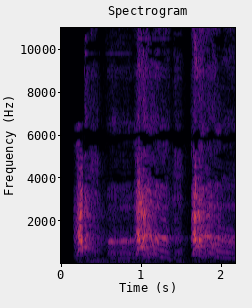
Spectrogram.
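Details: A pinscher, caged, gives three sharp, high-pitched barks, each trailing into a brief whine.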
